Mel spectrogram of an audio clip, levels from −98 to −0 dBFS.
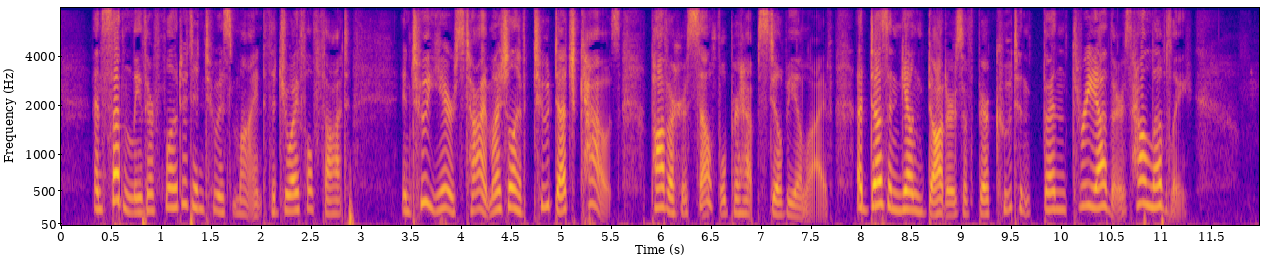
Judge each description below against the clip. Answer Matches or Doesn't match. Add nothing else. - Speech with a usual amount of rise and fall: Doesn't match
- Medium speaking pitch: Doesn't match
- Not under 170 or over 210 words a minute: Matches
